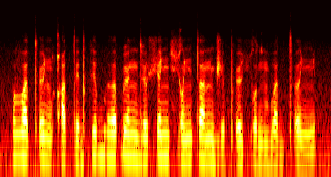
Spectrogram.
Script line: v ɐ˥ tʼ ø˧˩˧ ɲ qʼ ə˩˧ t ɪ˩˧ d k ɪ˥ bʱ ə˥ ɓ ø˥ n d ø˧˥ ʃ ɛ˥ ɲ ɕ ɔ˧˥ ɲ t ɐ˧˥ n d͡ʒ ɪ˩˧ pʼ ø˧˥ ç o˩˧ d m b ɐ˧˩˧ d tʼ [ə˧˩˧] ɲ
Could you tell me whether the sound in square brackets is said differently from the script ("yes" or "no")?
no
